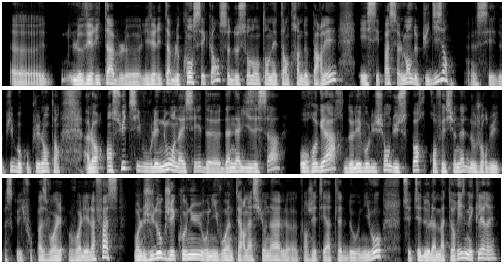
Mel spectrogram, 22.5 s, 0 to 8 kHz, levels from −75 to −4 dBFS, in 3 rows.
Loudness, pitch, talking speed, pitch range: -18 LUFS, 115 Hz, 200 wpm, 100-130 Hz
